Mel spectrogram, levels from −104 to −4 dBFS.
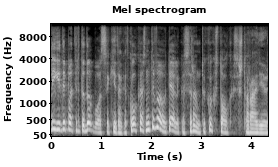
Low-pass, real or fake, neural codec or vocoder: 10.8 kHz; fake; vocoder, 24 kHz, 100 mel bands, Vocos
